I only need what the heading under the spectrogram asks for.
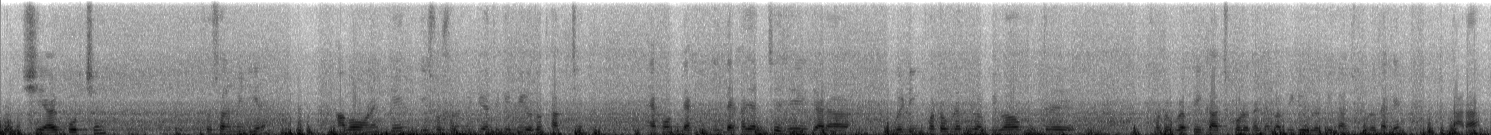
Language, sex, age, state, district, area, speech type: Bengali, male, 18-30, West Bengal, Kolkata, urban, spontaneous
